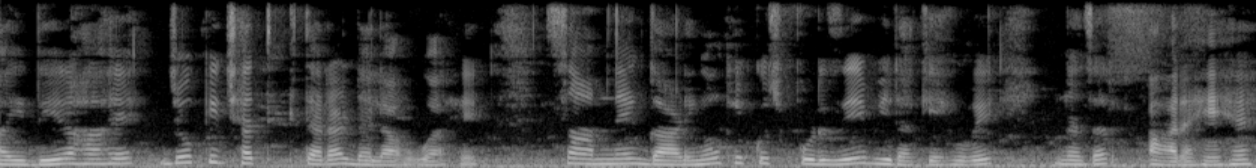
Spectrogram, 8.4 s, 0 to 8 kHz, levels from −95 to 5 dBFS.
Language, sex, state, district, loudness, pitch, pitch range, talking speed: Hindi, female, Maharashtra, Dhule, -29 LUFS, 205 Hz, 180-230 Hz, 165 wpm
